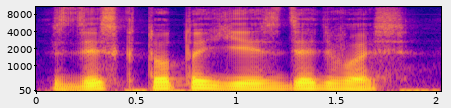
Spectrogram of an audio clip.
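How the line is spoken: Quiet. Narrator (Russian): негромко сказал он

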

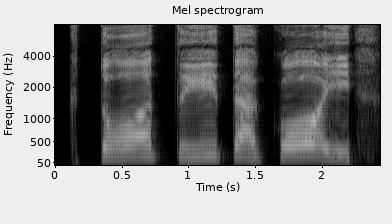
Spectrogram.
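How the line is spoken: Loud scream. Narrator (Russian): громко закричала

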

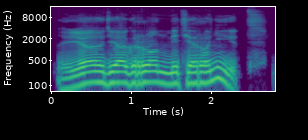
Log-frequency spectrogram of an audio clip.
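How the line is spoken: Deep bass voice. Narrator (Russian): густым басом произнес он

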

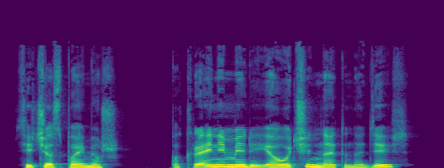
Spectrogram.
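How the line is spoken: Grim promise. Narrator (Russian): мрачно пообещал он

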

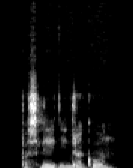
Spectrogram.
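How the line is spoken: Weak whisper. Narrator (Russian): слабым голосом шепнул сир Джорах

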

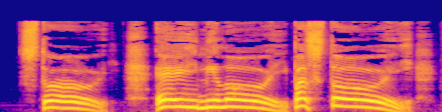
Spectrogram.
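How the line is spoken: Two voices shouting. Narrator (Russian): кричали два голоса

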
